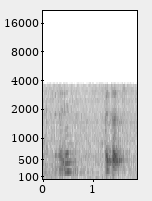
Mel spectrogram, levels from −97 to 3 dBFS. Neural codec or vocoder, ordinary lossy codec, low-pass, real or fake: codec, 16 kHz, 8 kbps, FunCodec, trained on Chinese and English, 25 frames a second; none; 3.6 kHz; fake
